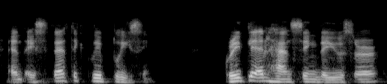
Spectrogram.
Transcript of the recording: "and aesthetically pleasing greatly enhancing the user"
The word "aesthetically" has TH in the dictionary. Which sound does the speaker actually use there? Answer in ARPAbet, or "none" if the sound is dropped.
T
